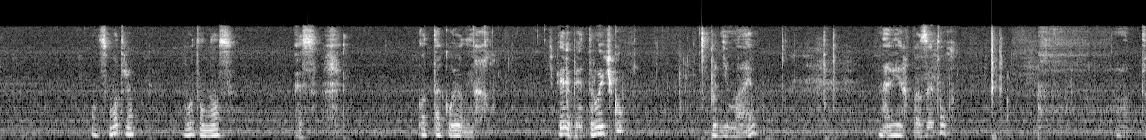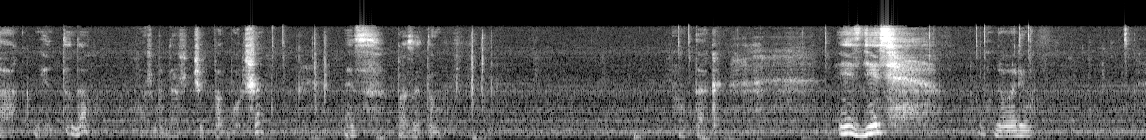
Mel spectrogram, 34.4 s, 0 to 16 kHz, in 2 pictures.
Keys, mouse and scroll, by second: 8.5 KP_3, 29.5-31.8 middle drag, 31.8 click, 32.4 click.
